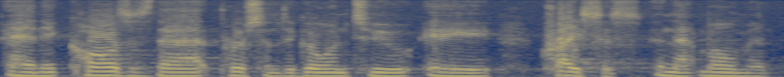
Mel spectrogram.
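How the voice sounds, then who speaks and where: A man presenting a parenting seminar in a church, explaining at a measured pace with frequent ums and uhs. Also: mid-range voice, flat delivery. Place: church sanctuary. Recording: long church hall reverb.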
